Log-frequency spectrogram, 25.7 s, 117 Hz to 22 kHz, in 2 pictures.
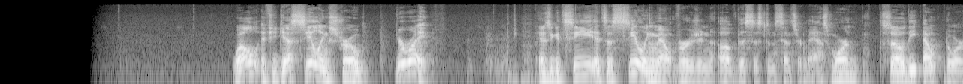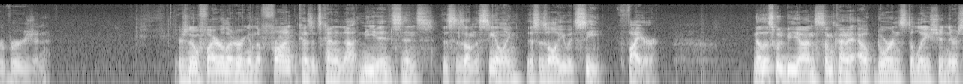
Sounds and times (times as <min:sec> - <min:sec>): Speech: 0:03.1 - 0:05.9, 0:07.2 - 0:13.6, 0:15.2 - 0:21.7, 0:22.9 - 0:25.6.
